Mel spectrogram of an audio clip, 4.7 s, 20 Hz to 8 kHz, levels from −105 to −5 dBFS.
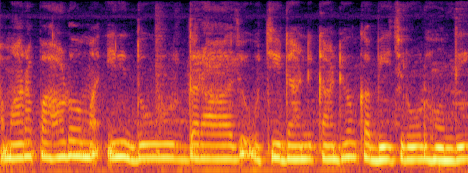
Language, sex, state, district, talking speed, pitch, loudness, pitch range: Garhwali, female, Uttarakhand, Tehri Garhwal, 165 wpm, 195 Hz, -14 LUFS, 185-210 Hz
